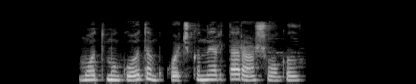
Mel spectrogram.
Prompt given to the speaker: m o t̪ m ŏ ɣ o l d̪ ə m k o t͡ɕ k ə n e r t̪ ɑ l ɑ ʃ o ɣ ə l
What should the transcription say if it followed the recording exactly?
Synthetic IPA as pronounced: m o t̪ m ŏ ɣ o d̪ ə m k o t͡ɕ k ə n e r t̪ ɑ ɾ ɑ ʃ o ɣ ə l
